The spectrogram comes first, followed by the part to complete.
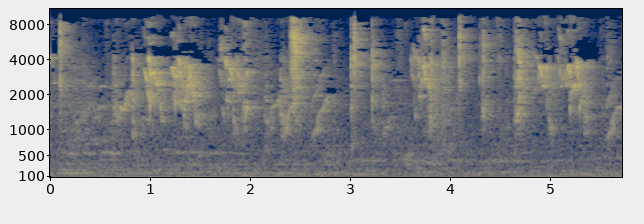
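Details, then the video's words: Budgerigar pair courting before mating, giving dense, harsh chattering with grating squawks and short bright chirps tumbling over one another without pause, over a faint low background hum. "تزاوج البادجي أو البيروش وحركات الرومانسية بين الطائرين"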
